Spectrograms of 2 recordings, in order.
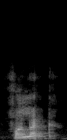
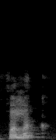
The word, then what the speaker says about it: फल: है व गलत उच्चारण लेकिन संस्कृत या हिंदी का उच्चारण फल फल जिसमें आपके दोनों होट मिल जाएंगे फल फल ठीक है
